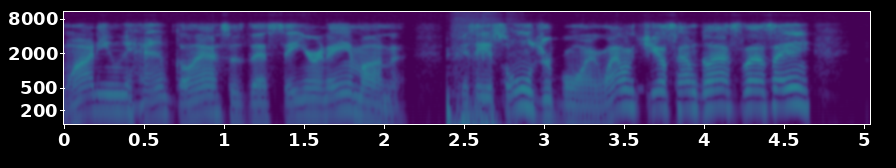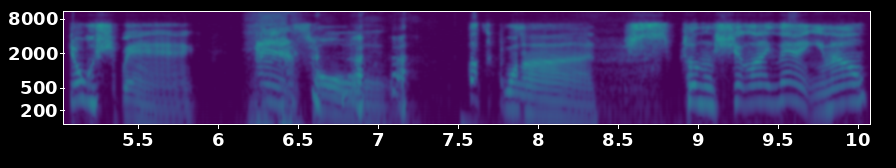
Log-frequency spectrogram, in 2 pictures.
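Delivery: put-on, ranting young kid's voice. Imitating the [name] kid complaining about his glasses: put-on kid voice. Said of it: "I don't know why that voice".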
